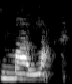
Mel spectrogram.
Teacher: you do put the emphasis on the second syllable. And this is the verb.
